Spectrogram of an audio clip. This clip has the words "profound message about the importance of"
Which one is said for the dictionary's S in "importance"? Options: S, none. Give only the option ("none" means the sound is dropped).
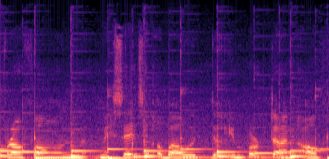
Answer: none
